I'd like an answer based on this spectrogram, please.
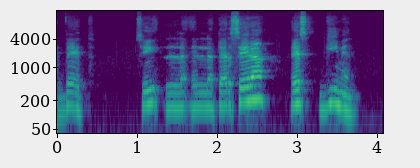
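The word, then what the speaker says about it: בית: La segunda es Bet, casi cortada la T, Bet, ¿sí?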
